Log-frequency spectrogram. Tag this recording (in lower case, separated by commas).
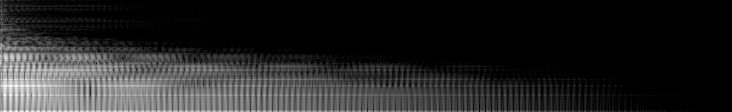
musical instrument, acoustic guitar, plucked string instrument, music, guitar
